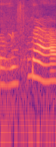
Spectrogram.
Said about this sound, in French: Regarde, c'est un tout petit chat.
